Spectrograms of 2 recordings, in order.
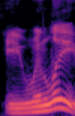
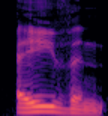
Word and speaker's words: Eivind: did on our show and I said it's evenly well apparently he went Lee is not the way you pronounce his name so I would like to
